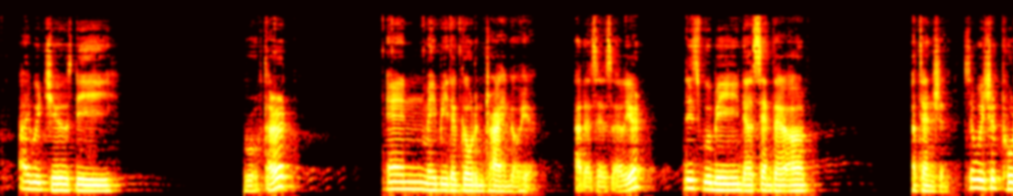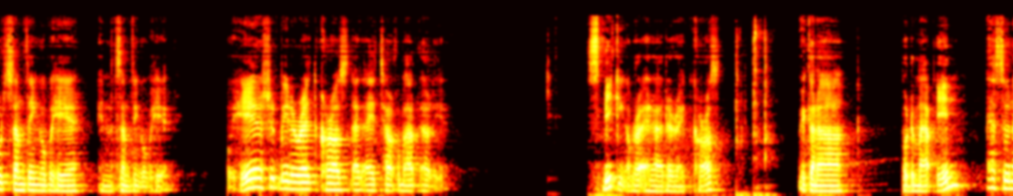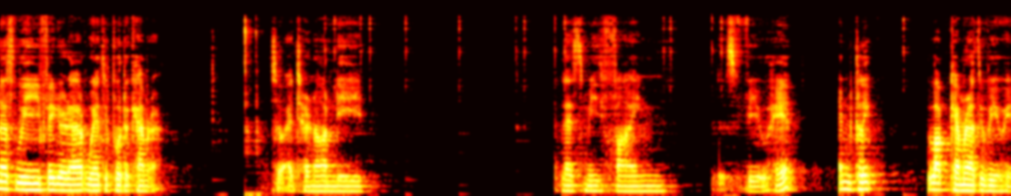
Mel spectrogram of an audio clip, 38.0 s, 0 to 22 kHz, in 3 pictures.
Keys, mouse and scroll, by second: 1.7-2.6 scroll down 2, 3.0 click, 4.5 click, 17.3-18.0 scroll up 1, 18.0-19.3 scroll down 1, 19.3 middle click, 20.1-20.7 scroll up 3, 20.7 scroll down 2, 21.8 KP_0, 28.1 n, 29.1 click, 29.5 click, 33.3 click, 33.9 click.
